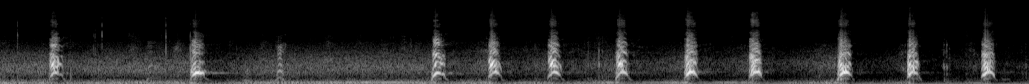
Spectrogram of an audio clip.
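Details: Sprocker spaniel named Barney barking at a training and boarding kennels in the Worcestershire countryside, sharp loud barks in a broken series, two early then a steady run of about eight, roughly one every half second, over a low hum.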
